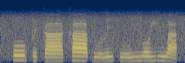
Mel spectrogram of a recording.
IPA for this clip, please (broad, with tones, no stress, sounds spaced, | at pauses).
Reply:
oː˦ p e˨ k aː˨ kʰ aː˦ ɓ u˨ l i˦ p uː˨˦ ɲ oː˦ j i˦ w a˨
